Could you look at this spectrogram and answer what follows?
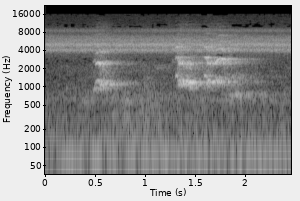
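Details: Sri Lanka junglefowl in the wild at Monaragala, Sri Lanka, giving two short, loud, harmonic calls, the second longer and more broken, over a steady high insect drone.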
